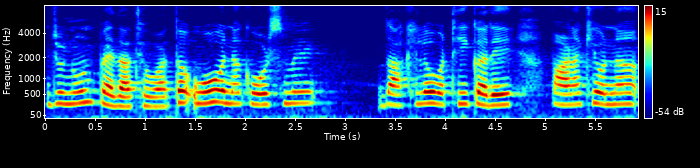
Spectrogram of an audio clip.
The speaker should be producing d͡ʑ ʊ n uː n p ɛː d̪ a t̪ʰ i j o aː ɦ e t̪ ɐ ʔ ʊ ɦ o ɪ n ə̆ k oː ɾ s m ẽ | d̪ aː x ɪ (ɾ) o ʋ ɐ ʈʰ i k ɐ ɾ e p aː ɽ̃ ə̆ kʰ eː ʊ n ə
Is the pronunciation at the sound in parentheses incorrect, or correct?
incorrect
